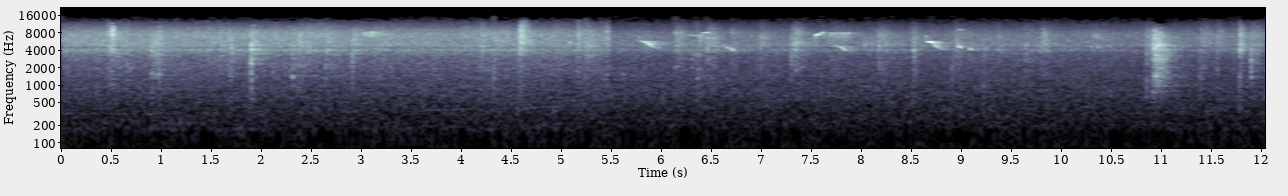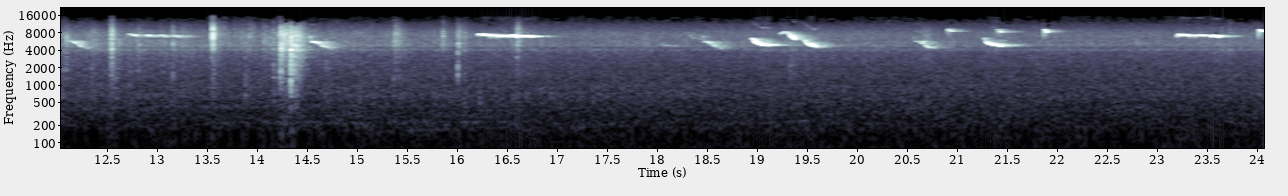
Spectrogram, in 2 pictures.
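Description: Japanese white-eyes giving short, high-pitched calls, some falling in pitch, scattered at first and then more frequent, over a steady hiss. Two sharp clicks about halfway through.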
